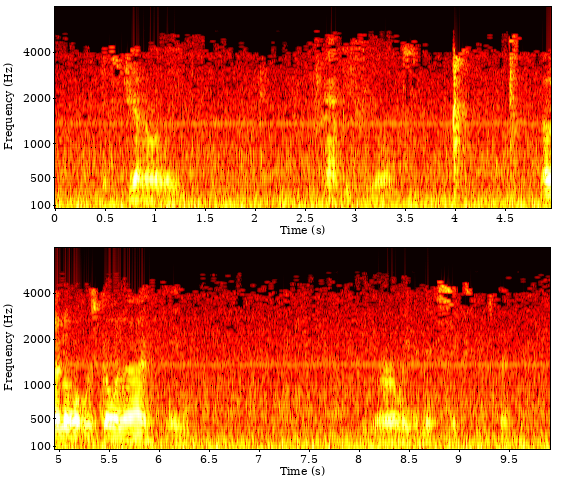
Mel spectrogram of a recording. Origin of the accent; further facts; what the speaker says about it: New York City, New York, United States; I grew up in the Bronx, New York City. I don't know if you'd call it lower middle class or upper lower class. A very functional Jewish household.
